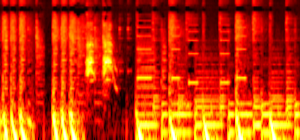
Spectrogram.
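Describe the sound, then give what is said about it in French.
A small poodle barks and yips in quick, high-pitched bursts, fairly loud, with a brief pause before a rapid run of sharp yaps. No one speaks. “Petit caniche, peluche pour vieux.”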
